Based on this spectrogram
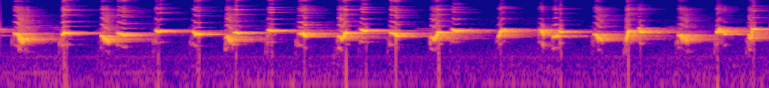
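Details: Persistent, fiery Sooty-headed bulbul song for provoking and training other birds; clean whistled notes in quick succession, each gliding slightly downward, forming an almost continuous stream.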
